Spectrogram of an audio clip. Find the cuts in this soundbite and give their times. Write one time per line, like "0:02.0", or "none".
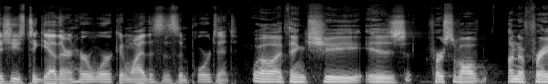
0:02.4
